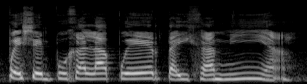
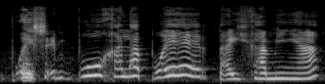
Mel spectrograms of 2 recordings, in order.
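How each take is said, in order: First: Slow, kind granny voice; sweet old lady. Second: Higher, slow fake granny voice; wolf playing a sweet granny. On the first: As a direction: invite her in like a gentle granny. Grandma invites her in. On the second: Wolf posing as grandma. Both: A narrator's reading.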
